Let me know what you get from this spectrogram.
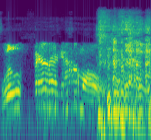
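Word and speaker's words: Lou Ferrigno: I just wanted to let you know you're pronouncing it wrong. It's Lou Ferragamo.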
